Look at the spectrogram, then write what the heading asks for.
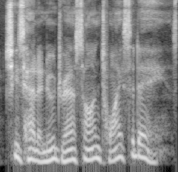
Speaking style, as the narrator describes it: said my wife

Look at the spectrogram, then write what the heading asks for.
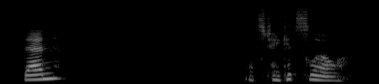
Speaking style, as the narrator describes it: I muttered as I attempted to control myself

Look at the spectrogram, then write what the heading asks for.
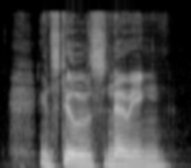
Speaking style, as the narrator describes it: said Eeyore gloomily

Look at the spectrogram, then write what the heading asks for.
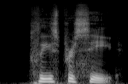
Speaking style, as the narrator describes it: responded firmly

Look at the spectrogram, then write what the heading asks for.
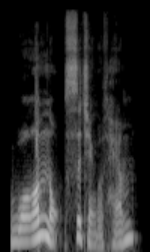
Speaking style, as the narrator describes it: Ron snapped

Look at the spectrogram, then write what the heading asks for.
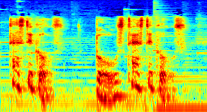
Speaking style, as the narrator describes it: added, laughing brusquely

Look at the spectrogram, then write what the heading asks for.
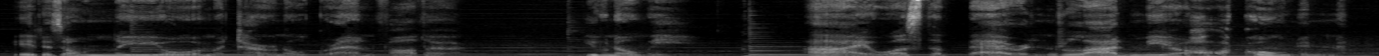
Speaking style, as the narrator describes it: the basso voice rumbled

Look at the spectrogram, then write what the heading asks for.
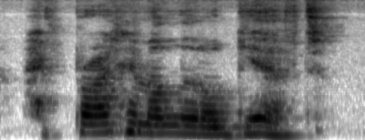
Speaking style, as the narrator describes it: whispered

